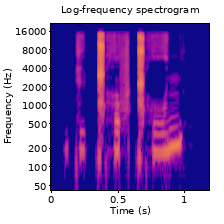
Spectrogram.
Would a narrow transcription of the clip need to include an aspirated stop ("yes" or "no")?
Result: yes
